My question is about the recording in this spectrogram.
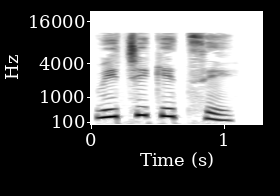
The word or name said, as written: ವಿಚಿಕಿತ್ಸೆ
